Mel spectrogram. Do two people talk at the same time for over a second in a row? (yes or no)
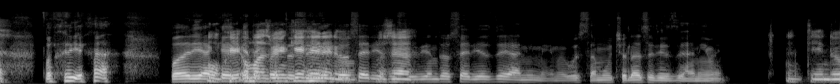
yes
